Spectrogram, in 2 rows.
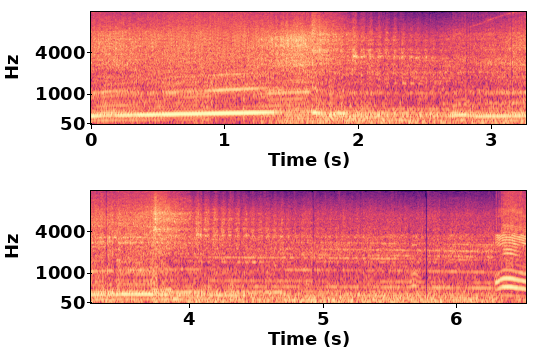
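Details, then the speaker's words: GM LNF 2.0L Ecotec turbo engine with a new genuine GM/Bosch high-pressure fuel pump replacing a knockoff, under hard acceleration. A strong note climbs smoothly with no stumble, and the turbo spool through the recirculating bypass is audible. Power is clearly improved. "Yeah, so you can really hear that turbo spin off spin off spin up with that bypass."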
